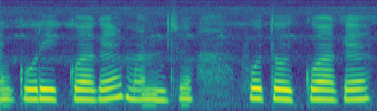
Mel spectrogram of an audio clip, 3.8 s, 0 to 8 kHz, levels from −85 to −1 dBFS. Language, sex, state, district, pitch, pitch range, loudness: Chakma, female, Tripura, Dhalai, 225 Hz, 215-230 Hz, -13 LUFS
